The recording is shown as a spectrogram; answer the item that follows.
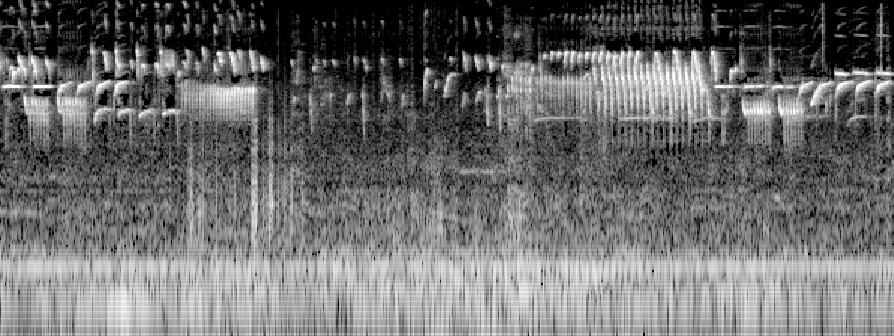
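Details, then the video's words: Belgian canaries singing together in an aviary: varied sweeping chirps, buzzy rolls and long fast trills, overlapping voices with short quieter gaps between bursts. "Lindos cantos de canários!"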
